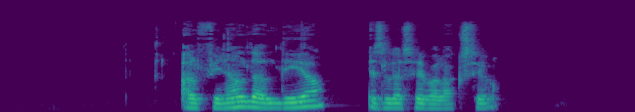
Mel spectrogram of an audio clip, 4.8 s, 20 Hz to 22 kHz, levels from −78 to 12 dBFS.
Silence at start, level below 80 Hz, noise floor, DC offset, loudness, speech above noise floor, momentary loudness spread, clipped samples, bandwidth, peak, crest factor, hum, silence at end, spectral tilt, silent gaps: 1.35 s; -70 dBFS; -77 dBFS; under 0.1%; -22 LUFS; 56 dB; 12 LU; under 0.1%; 11.5 kHz; -4 dBFS; 20 dB; none; 1.05 s; -5.5 dB/octave; none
